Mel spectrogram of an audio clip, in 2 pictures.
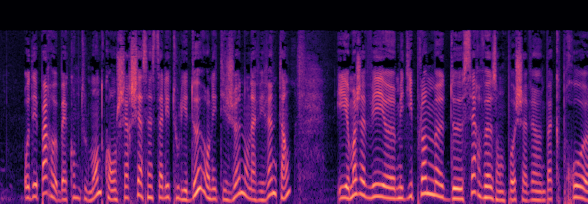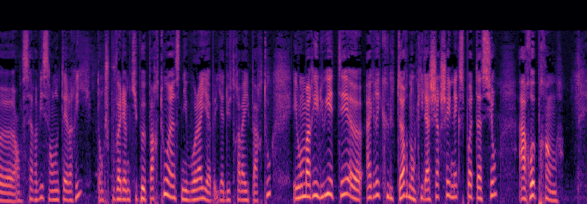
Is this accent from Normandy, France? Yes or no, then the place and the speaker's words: no; Auvergne-Rhône-Alpes, France; je venais juste du Cantal. Je suis Schotzeg à l'origine, donc j'ai atterri sur la commune d'Albary-le-Comtal. C'est pas très loin, c'est à une vingtaine de kilomètres par rapport à chez moi.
